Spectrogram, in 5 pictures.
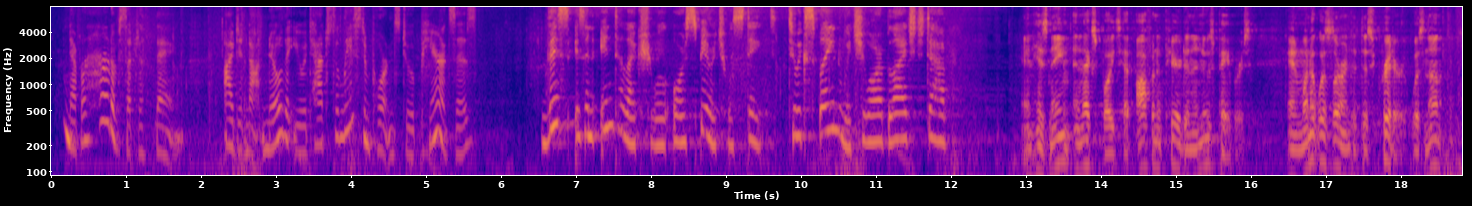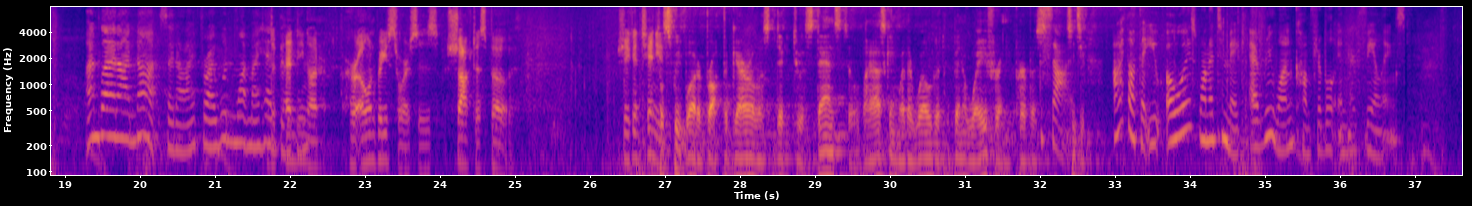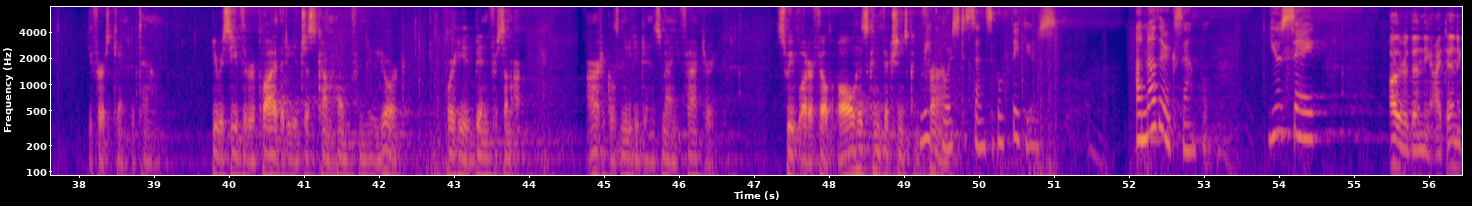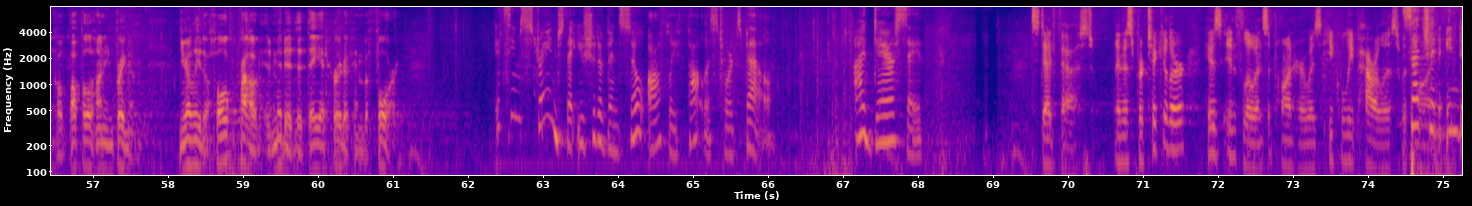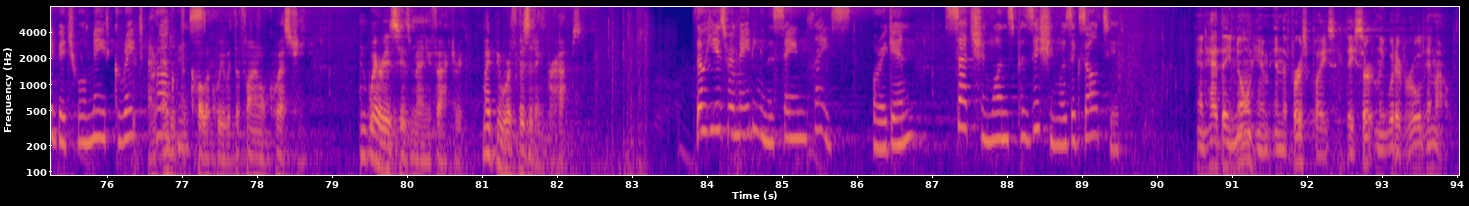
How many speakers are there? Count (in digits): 6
